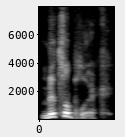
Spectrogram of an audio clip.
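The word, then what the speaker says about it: Mxyzptlk: and they used to call him Mitzelplick. That was how they pronounced it on the cartoon.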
